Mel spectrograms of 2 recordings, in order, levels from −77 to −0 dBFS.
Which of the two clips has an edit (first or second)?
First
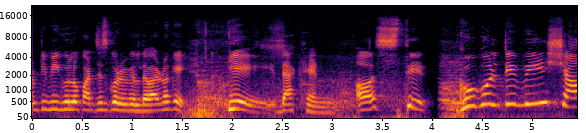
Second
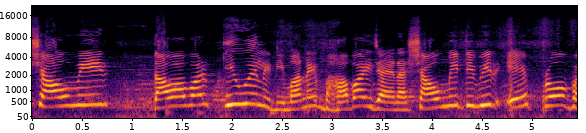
first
